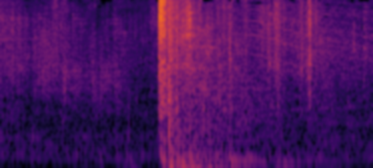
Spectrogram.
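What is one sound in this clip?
A shotgun fires a single loud blast.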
